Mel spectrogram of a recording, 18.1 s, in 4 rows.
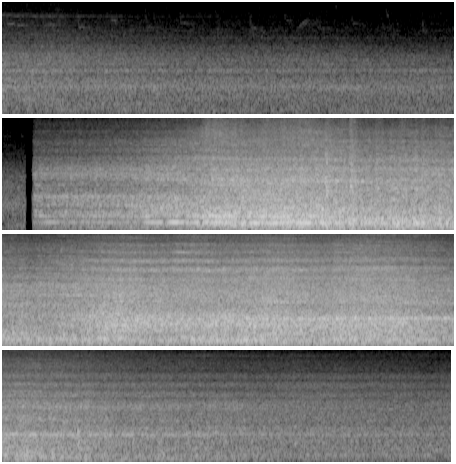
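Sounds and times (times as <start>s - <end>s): train wheels rumbling and rattling: 6.0s - 17.9s.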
